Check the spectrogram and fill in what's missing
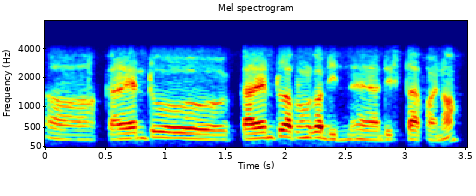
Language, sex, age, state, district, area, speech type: Assamese, male, 30-45, Assam, Sivasagar, rural, conversation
